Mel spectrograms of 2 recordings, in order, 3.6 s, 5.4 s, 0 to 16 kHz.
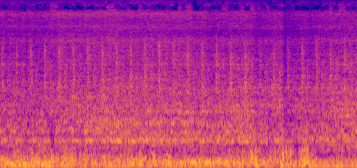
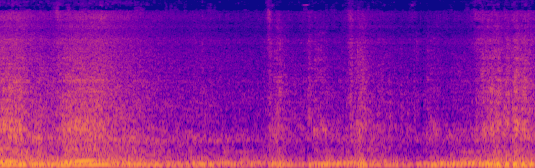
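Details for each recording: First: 1984 Ford F250 V8 on a straight-pipe exhaust: deep, steady low rumble with an even lope and no knocks or misses, idling smoothly and fairly quiet for straight pipe. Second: 1984 Ford F250 with a 351W V8, neglected for years, running only off the tank: deep rumble swells and sags unevenly as the throttle opens, never revving cleanly; bogging.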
